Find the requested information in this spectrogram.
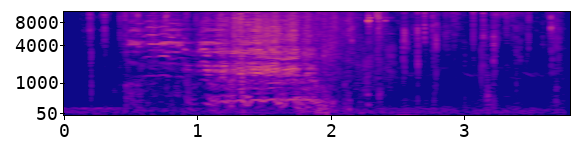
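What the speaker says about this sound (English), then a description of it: "Let me actually get on my horse." A horse whinnies in LOTRO, a loud, wavering neigh rising in the middle, framed by scattered hoof clip-clops before and after.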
